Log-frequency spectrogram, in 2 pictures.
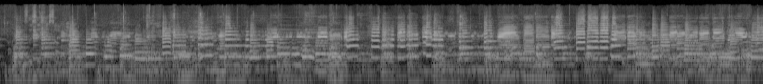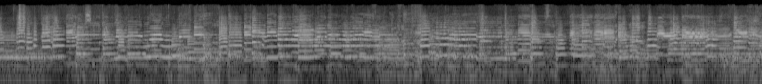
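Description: Traditional jazz band playing an instrumental passage: trumpet, trombone and clarinet over tuba and banjo, the tuba's bass notes keeping a steady beat.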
